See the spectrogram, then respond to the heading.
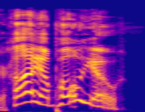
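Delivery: very high, toon-like cartoon character voice. Joking that a disease name sounds like a cartoon character, in a cartoon character voice. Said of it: "The polio sounds like a cartoon character".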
